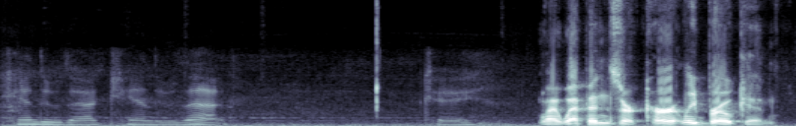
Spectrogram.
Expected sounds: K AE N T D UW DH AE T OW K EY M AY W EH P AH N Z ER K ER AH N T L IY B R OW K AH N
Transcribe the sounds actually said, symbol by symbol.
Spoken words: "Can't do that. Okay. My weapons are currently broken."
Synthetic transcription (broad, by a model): K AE N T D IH DH AE T OW K EY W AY W EH P AH N Z ER K ER AH N T L IY B R OW K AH N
